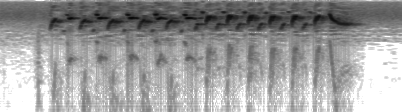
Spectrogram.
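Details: European goldfinch song, recorded for tutoring young goldfinches: a fast three-second run of bright, twittering notes, each a quick rising-and-falling chirp, repeated about twice a second, ending in a longer downward slur.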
